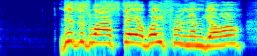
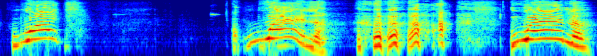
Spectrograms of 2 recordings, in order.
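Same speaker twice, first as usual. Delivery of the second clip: incredulous disbelief; 6 semitones higher, much slower than usual. Real, not acted. Reacting to brother's testimony claim.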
